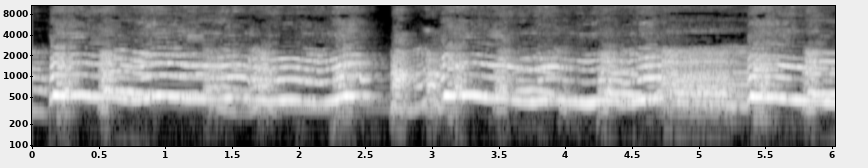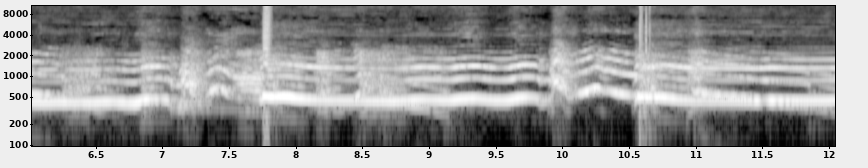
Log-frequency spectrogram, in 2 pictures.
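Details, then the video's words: Alaskan Malamutes howling together with a Blue Bay Shepherd, three pet dogs in all; overlapping long, wavering howls with steady harmonic tones, voices sliding up and down and briefly broken by short yelps, continuing almost without pause. "Howling Malamute's & A Blue Bay Shepherd"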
